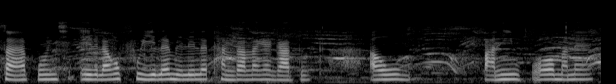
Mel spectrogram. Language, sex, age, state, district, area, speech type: Assamese, female, 18-30, Assam, Lakhimpur, rural, spontaneous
